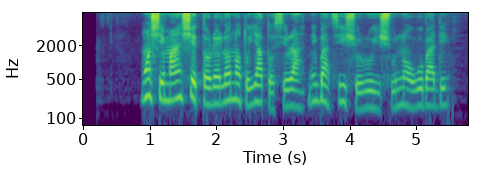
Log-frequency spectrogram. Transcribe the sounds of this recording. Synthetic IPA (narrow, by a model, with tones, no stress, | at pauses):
w̃ɔ̃˦ʃe˧mãː˦˧n̩˦ʃe˦˨tɔ˨˧ɾɛ˧lɔ˦nã˦˨to˧˦ja˦˨tɔ˨si˨˦ɾa˧nĩ˦ɡ͡ba˦˨ti˨˦i˦˨ʃo˨ɾo˧i˨ʃu˨˦nã˦˨wo˦ba˦de˦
